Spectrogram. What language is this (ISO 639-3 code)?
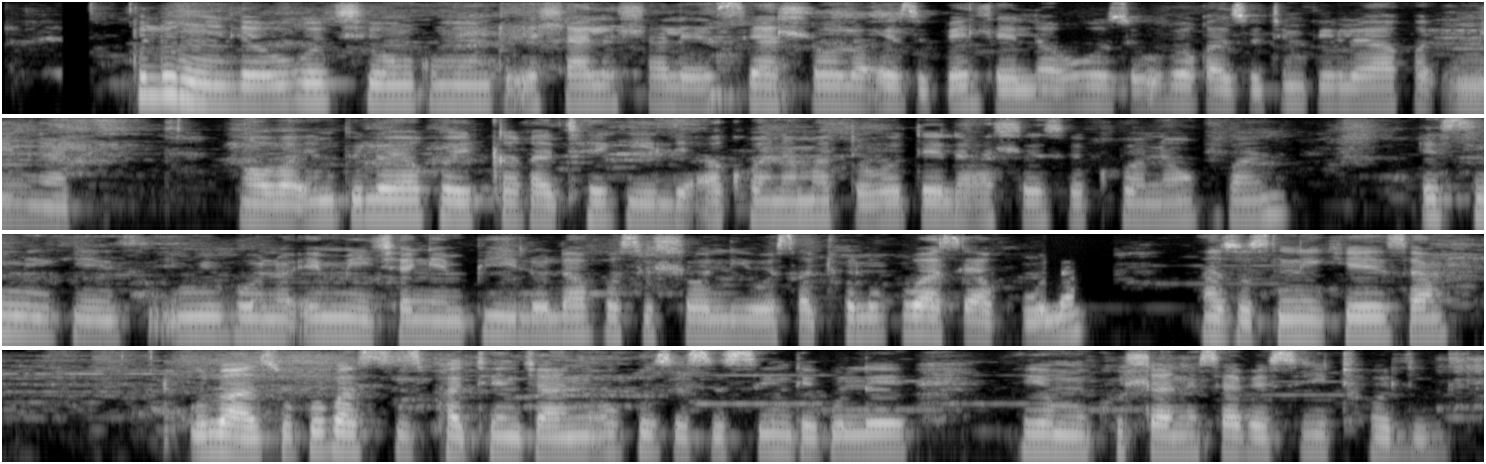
nde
